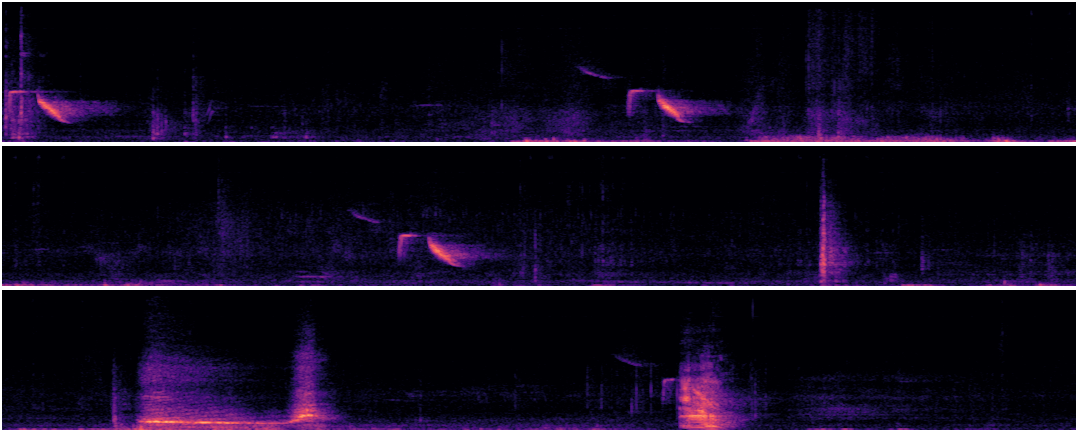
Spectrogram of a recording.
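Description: A bird's short, high chirps, each sliding quickly downward, heard three times a few seconds apart, over soft rustling. About three-quarters of the way through there is a louder, brief sound, and another shorter one follows soon after.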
